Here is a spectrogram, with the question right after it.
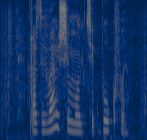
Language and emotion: Russian, neutral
